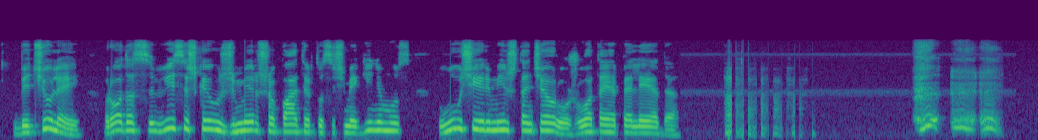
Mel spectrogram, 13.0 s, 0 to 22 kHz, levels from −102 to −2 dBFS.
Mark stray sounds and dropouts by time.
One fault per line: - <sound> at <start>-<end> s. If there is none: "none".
- laugh at 9.1-10.2 s
- throat clearing at 11.4-12.6 s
